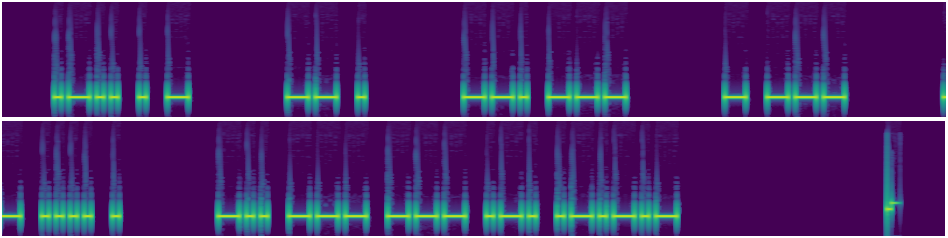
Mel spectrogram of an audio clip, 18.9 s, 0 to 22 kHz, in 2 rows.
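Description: Morse code sent at 17 words per minute with double word spacing, sending sentences built from the 300 most common words: a steady mid-pitched tone keyed into short and long beeps, grouped into words separated by clear pauses, with no voices and a brief click at the end.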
